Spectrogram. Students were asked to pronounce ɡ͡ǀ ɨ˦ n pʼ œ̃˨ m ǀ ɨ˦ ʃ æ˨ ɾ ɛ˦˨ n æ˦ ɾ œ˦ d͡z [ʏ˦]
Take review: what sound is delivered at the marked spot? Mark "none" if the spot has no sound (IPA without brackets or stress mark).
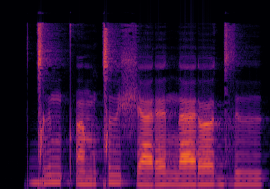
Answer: ɨ˦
